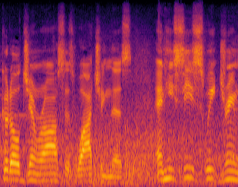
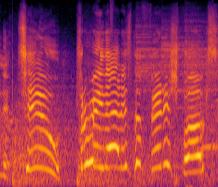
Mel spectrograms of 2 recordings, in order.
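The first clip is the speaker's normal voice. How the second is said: mock referee count, higher and building; excited count; 14 semitones higher than usual. Real, not acted. Commentator calling the three count, excited. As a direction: call the pin like a ringside announcer.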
